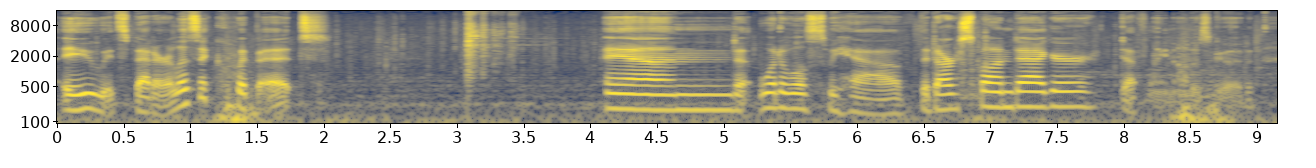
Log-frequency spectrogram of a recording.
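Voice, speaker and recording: A woman hosts a casual gaming playthrough, thinking aloud as she goes. Her voice is slightly low with a lot of fry, and she talks slowly. There is faint noise and game ambience behind her. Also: steady tone, a little mellow. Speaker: gaming video host. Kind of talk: casual let's play commentary.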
